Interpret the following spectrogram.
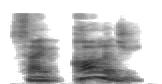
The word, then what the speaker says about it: psychology: So anyway P is silent.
